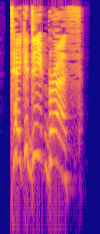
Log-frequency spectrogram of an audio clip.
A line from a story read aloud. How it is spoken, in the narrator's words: he shouted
